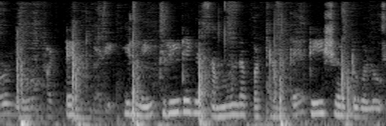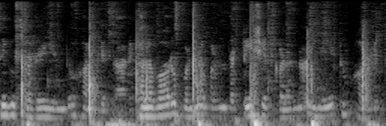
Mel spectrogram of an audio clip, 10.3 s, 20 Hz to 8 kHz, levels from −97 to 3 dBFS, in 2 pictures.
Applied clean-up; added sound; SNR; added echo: classical method WPE with log-MMSE.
